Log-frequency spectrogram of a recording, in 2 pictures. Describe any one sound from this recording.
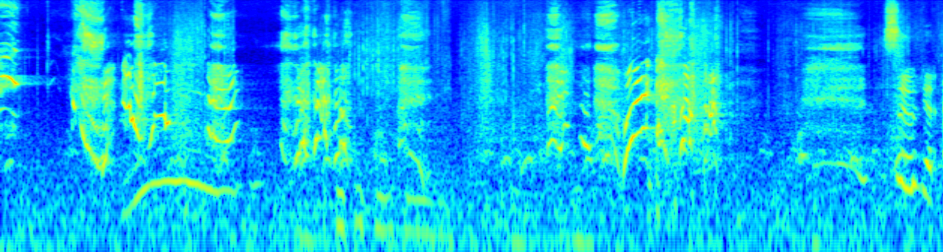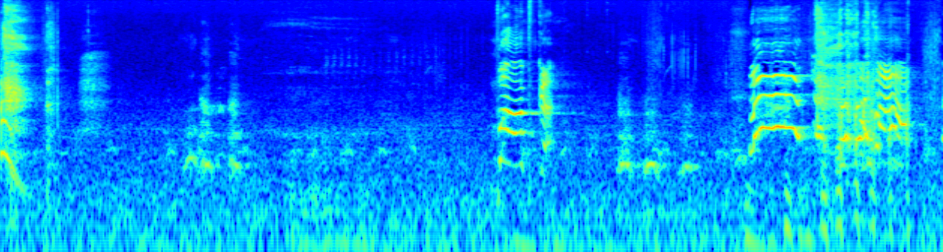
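A young man laughs and talks cheerfully close by.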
